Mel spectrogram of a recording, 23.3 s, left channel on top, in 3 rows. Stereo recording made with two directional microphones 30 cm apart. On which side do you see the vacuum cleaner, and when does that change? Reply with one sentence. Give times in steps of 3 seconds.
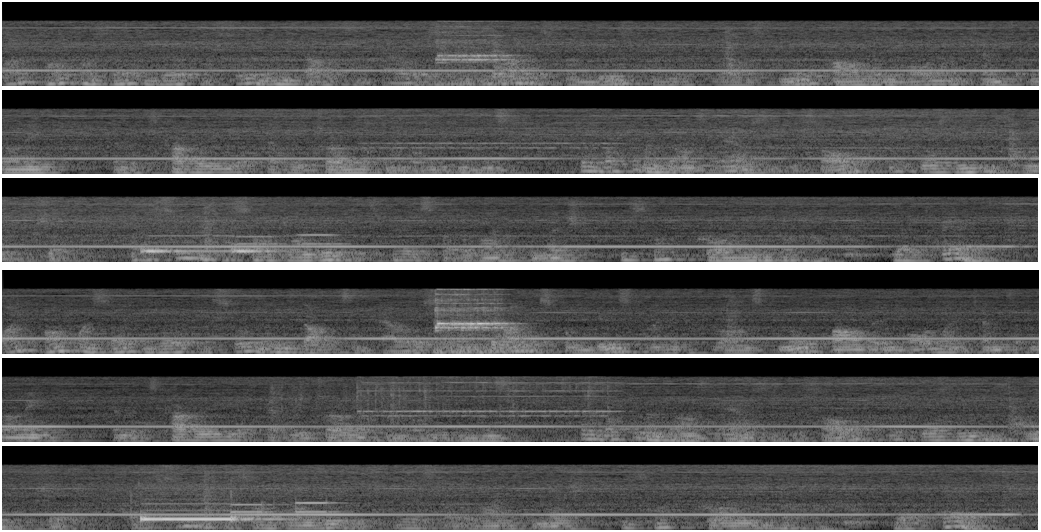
You can hear the vacuum cleaner on the left from 0 s, in the centre from 15 s and on the right from 18 s.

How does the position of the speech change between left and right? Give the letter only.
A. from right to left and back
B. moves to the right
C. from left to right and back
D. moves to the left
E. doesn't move
D.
